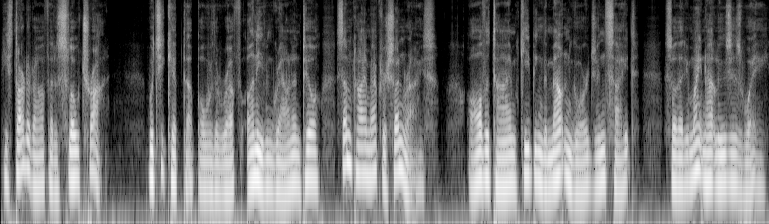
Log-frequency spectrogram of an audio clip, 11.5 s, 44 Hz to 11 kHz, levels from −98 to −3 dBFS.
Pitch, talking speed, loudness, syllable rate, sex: 120 Hz, 195 wpm, -18 LUFS, 5.1 syllables/s, male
